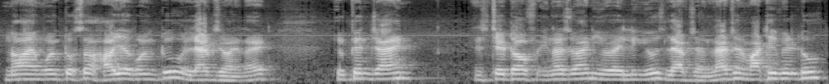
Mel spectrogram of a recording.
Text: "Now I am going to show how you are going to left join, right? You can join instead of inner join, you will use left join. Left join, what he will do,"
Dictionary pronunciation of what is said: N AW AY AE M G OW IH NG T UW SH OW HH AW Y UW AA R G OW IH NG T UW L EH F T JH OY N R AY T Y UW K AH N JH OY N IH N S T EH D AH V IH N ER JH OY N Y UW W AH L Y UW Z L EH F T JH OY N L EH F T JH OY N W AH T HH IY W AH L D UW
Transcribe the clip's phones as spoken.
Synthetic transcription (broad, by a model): N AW AY M G OW IH NG T UW S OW HH AW Y UW AA R G OW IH NG T UW L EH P JH OY N R AY T Y UW K AH N JH OY N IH N S T EH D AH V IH N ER JH OY N Y UW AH L Y UW Z L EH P JH OY N L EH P JH OY N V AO T HH IY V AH L D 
